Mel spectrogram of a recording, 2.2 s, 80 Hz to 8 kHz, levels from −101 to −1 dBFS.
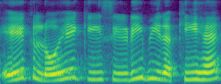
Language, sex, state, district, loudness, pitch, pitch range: Hindi, female, Uttar Pradesh, Muzaffarnagar, -15 LUFS, 255 Hz, 240-290 Hz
